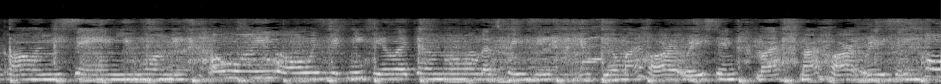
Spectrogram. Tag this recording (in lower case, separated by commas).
female singing, music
